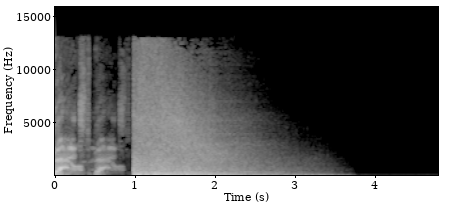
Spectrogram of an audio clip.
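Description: A loud crashing hit rings out and slowly fades.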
